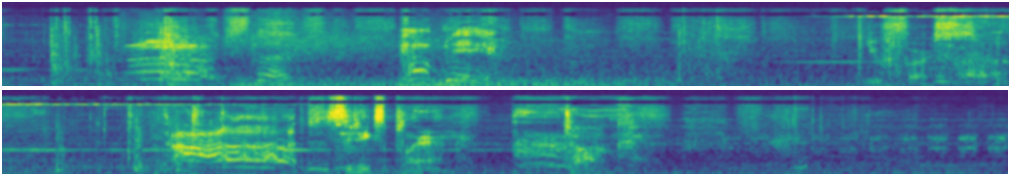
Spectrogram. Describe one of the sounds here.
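A young man pleads tensely, close by.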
